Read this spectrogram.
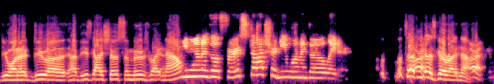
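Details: Adult male speaker; typical speech.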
